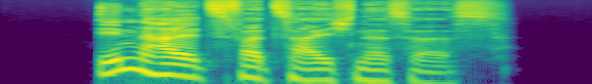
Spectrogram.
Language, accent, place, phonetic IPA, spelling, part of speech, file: German, Germany, Berlin, [ˈɪnhalt͡sfɛɐ̯ˌt͡saɪ̯çnɪsəs], Inhaltsverzeichnisses, noun, De-Inhaltsverzeichnisses.ogg
- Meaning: genitive singular of Inhaltsverzeichnis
